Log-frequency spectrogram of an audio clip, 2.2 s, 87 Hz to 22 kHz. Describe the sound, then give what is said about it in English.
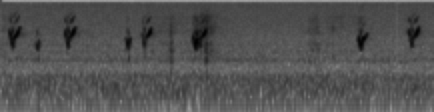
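Short, high chirps from a bird, coming in a quick series of clusters, with a pause before a final pair, over a low steady hum. “Trying to get bird 310. Stop. We're recording bird 306.”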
